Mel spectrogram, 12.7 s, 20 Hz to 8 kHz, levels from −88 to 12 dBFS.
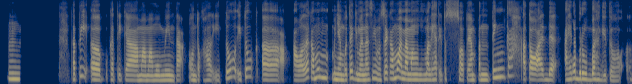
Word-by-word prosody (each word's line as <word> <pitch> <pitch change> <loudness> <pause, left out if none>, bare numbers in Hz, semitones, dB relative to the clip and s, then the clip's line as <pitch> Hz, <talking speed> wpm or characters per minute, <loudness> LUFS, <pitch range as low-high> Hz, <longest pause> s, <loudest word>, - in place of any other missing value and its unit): Mmm. 215 -1 +2 1.0
Tapi, 320 - -3
eee, 190 -2 +4 0.2
ketika 180 -2 +1
mamamu 170 0 +2
minta 170 0 0
untuk 175 -2 -3
hal 175 0 -4
itu, 245 - -4
itu, 275 +8 -4 0.3
eee, 180 -1 +3 0.3
awalnya 175 +6 +2
kamu 230 +5 +2 0.3
menyambutnya 190 +3 +2
gimana 185 -1 +3
sih? 235 - -5
Maksudnya 215 +3 -1
kamu 240 - +3 0.2
memang 190 -1 +4 0.2
melihat 190 +1 0
itu - - -11
sesuatu 185 -3 -4
yang 180 -1 -1
pentingkah 270 - -1 0.2
atau 200 -1 +4
ada 185 +1 +2 0.2
akhirnya 220 +5 +1
berubah 205 -2 +3
gitu? 170 -1 -6 0.3
Eh. 205 - -16
185 Hz, 140 wpm, -24 LUFS, 180-210 Hz, 1.0 s, eee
